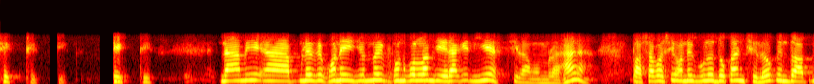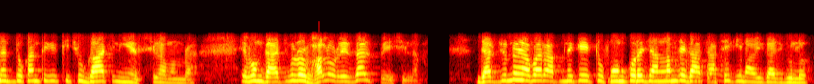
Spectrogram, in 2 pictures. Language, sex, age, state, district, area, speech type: Bengali, male, 45-60, West Bengal, Malda, rural, conversation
